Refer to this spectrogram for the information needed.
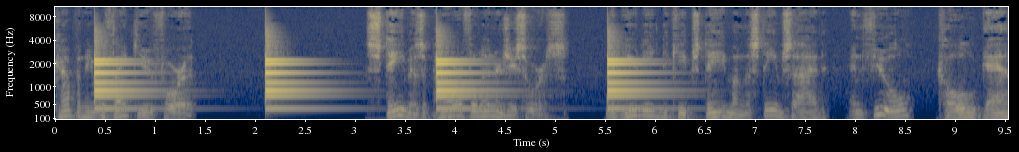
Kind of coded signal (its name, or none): clock strike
